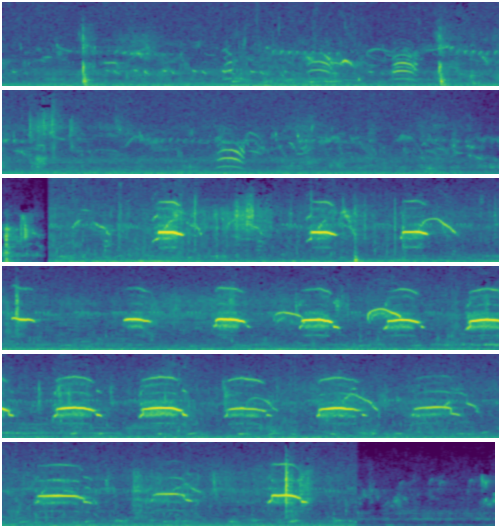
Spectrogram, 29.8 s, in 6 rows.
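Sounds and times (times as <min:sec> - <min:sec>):
faint chirps of other birds: 0:00.0 - 0:29.7
western marsh harrier high whistled call: 0:01.0 - 0:05.0, 0:07.1 - 0:07.5, 0:10.4 - 0:28.4.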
